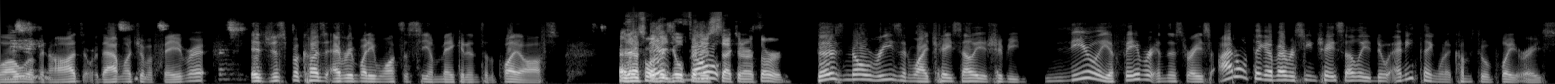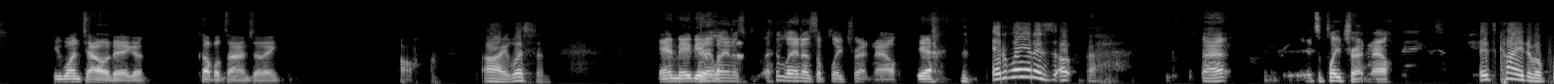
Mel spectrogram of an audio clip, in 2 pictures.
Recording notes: Two of us were in remote locations and this was recorded using a hot spot from the worlds fastest parking lot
